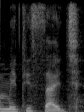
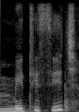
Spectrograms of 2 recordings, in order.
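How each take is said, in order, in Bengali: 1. শেষ অংশটি একটি লম্বা 'size' ধ্বনি। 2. শেষ অংশটি একটি ছোট 'siz' ধ্বনি। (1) "বা মিথিসাইজ" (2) "মিথিসিজ বললেই ভালো হয়"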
